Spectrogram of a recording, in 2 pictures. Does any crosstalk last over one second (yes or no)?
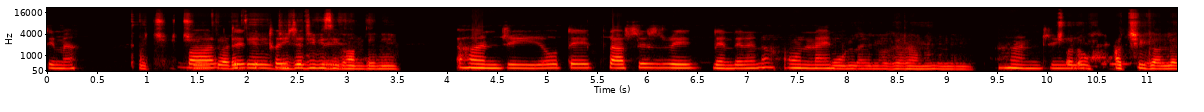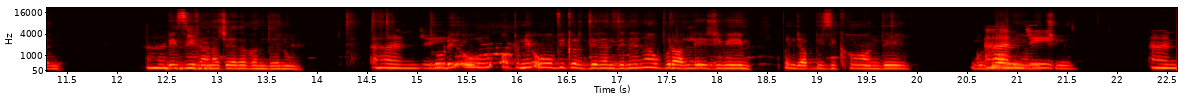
yes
